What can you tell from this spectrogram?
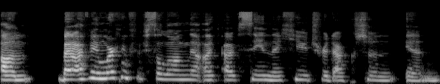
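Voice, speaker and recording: The woman uses an ordinary speaking voice, moving at a fairly slow pace, her pitch varying in an ordinary way. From Western Canada. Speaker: council planner. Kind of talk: online panel discussion.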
